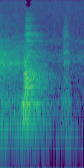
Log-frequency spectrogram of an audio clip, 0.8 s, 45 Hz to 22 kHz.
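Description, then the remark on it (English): A dog named Tubby barks twice in quick succession at 1 a.m., as if someone were at the door, a sharp louder bark followed by a softer, shorter one, with no one speaking. “She's like having a fit because she thinks someone's at the door, but there's really no one at the door because it is 1 a.m.”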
